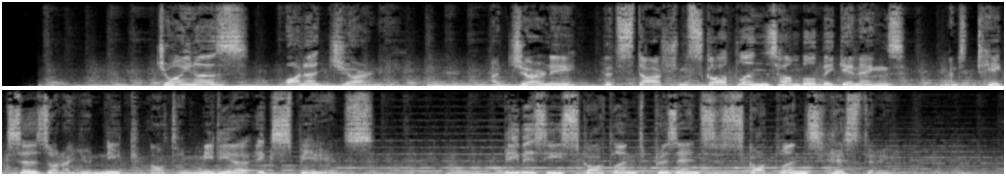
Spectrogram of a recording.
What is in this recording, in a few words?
male voice, showreel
